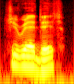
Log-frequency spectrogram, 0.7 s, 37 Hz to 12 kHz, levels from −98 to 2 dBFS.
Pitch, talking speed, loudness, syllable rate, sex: 120 Hz, 245 wpm, -14 LUFS, 5.0 syllables/s, male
